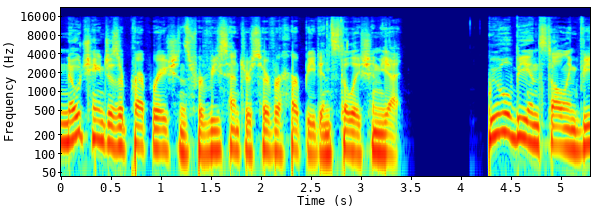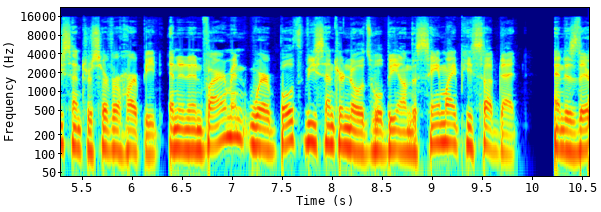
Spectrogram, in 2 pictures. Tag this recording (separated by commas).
Speech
